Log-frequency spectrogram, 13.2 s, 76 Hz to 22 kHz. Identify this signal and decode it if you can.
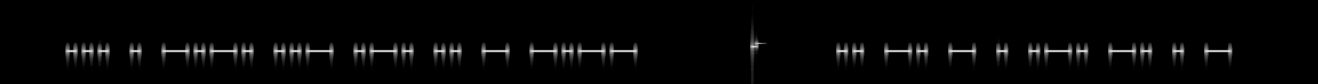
Morse code, heard as a keyed tone, about 15 wpm, 700 Hz. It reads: SECURITY INTERNET
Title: Sentences from Top 1000 Words - Review Part 4 - New Word Drill - 15wpm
